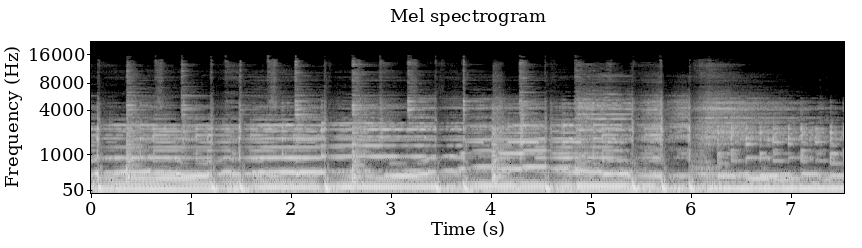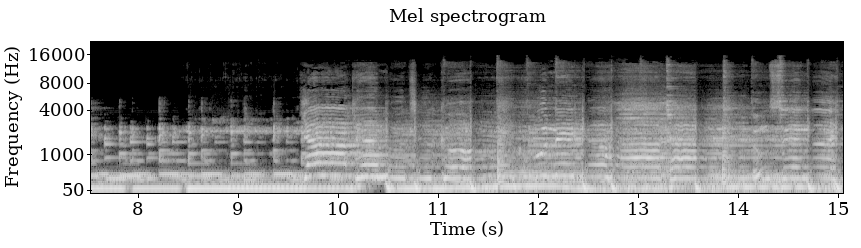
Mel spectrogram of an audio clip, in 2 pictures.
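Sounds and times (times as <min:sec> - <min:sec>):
bass guitar: 0:00.0 - 0:15.0
drum kit: 0:00.0 - 0:15.0
electric guitars: 0:00.0 - 0:15.0.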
